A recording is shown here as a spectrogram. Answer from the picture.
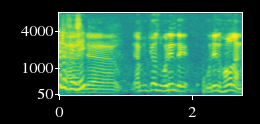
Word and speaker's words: Eredivisie: comes to the Eredivisie, and did I say it right? Eredivisie? Mm-hmm. Yeah, Eredivisie.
